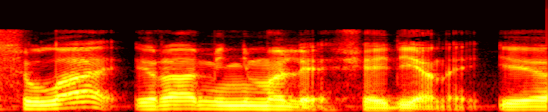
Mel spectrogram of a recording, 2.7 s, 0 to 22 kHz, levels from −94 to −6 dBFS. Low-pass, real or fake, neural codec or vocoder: 7.2 kHz; real; none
